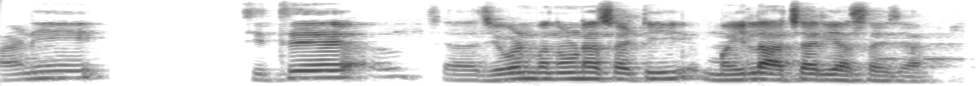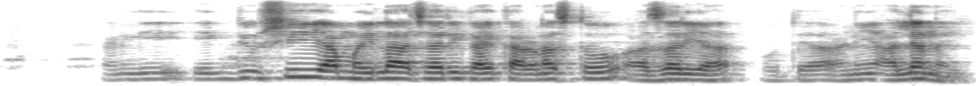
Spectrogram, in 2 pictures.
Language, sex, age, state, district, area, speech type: Marathi, male, 30-45, Maharashtra, Raigad, rural, spontaneous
